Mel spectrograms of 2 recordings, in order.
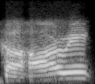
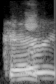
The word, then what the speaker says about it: Kahari: Hey, how you pronounce it? Kahari? Kari? No, just Kari. Kari.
